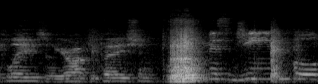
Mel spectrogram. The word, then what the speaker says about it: Gene: Miss Jean Poole, that's spelled G-E-N-E, but I'm named after my great aunt Jean, but hers was spelled J-E-A-N, but it's a little bit different.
